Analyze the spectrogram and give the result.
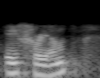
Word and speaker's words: Ephraim: To the Board of Supervisors here in the chambers, my name is Samuel White Ephraim. That's spelled E-P-H-R-A-I-M.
